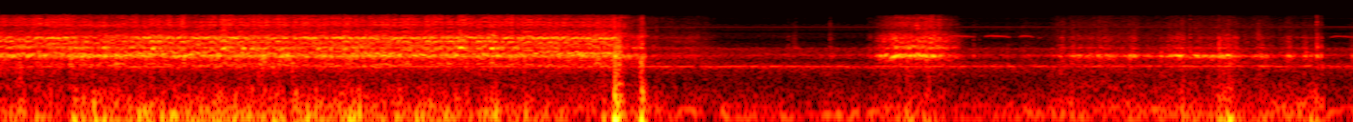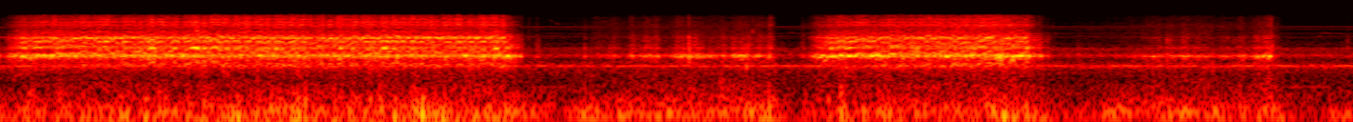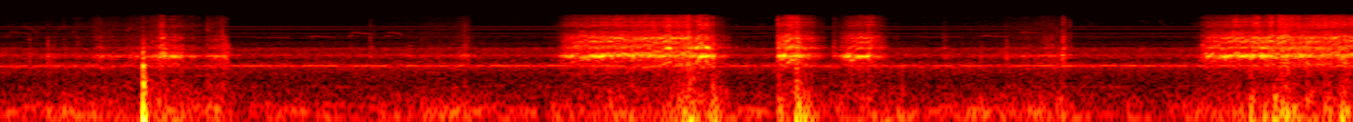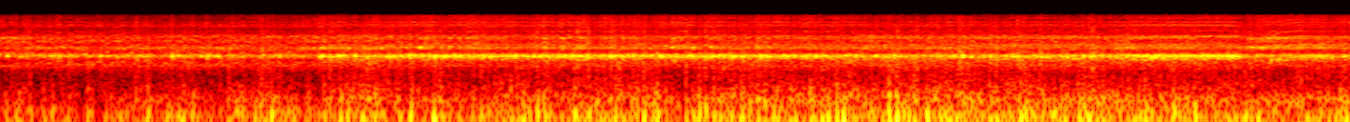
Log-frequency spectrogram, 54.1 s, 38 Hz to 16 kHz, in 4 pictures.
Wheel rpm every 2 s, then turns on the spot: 150, 170, 160, 30, 40, 30, 30, 150, 170, 70, 30, 130, 20, 10, 20, 10, 90, 50, 20, 50, 160, 170, 230, 230, 220, 200, 220.
10-12 18-20 24-26 28-30 36-38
